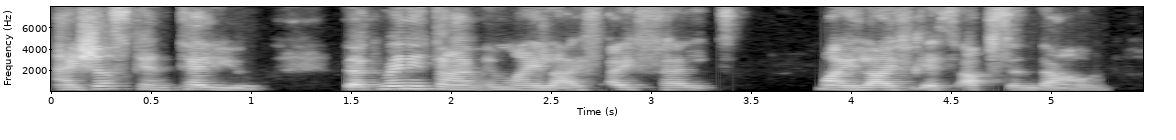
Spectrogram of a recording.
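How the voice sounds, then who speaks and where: Over a video call with poor audio, a woman from Venezuela who works as a psychotherapist gives a sincere motivational talk as a guest speaker. Her medium-pitched voice keeps a fairly even intonation, and she halts earnestly, repeating words as she hunts for the right phrasing.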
